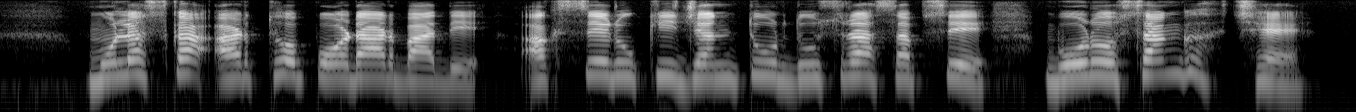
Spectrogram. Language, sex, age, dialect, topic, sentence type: Magahi, male, 18-24, Northeastern/Surjapuri, agriculture, statement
